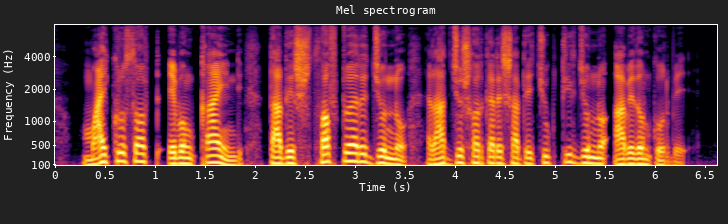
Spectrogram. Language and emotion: Bengali, neutral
